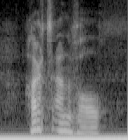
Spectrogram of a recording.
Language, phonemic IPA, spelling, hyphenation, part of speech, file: Dutch, /ˈɦɑrt.aːnˌvɑl/, hartaanval, hart‧aan‧val, noun, Nl-hartaanval.ogg
- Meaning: heart attack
